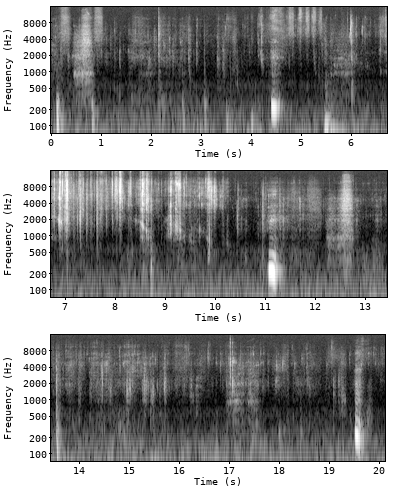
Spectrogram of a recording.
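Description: Crisp crunching and moist chewing of nori-wrapped rice, with irregular bites and crackles over about twenty seconds, quiet with no talking.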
